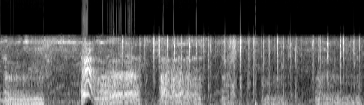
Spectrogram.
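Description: Cairn Terrier growling low and buzzing, with a sharp bark about a second and a half in, followed by more growling. In the second half, rapid clicks and scratches as the dog moves against the window.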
